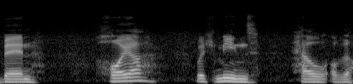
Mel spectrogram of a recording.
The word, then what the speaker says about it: Beinn Chabhair: you say this so it's spelled shabir wrong ben shabir but it's pronounced ben hoya which means hell of the hawk but yeah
